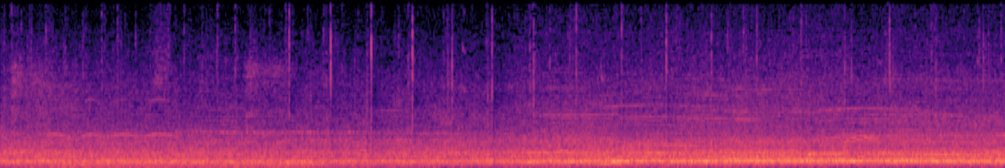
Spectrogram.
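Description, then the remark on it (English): A large basketball arena crowd of Raptors fans cheers in a steady, dense roar, with scattered claps and whoops popping through the sustained noise throughout, as an opposing player goes down injured. “They don't like to hear the fans cheering.”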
